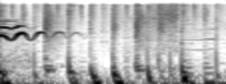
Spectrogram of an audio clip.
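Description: Electronic background music with a steady beat, opened by a warbling, wobbling comic sound effect that dies away within the first second.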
